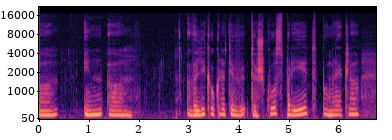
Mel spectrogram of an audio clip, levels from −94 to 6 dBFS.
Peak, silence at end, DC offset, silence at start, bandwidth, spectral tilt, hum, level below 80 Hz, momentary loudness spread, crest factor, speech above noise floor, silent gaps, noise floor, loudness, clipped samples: -4 dBFS; 0.2 s; under 0.1%; 0 s; 14.5 kHz; -7.5 dB/octave; none; -54 dBFS; 9 LU; 16 dB; 36 dB; none; -56 dBFS; -21 LUFS; under 0.1%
